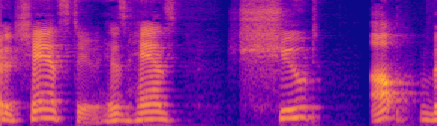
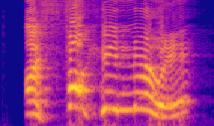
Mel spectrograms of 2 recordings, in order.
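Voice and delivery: loud, high, shrill, booming put-on British accent; 11 dB louder than usual. Retelling how Amir looked you in the face and said this, British accent like Cleo's. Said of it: "pulls on a British accent as close to Cleo's as possible".

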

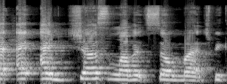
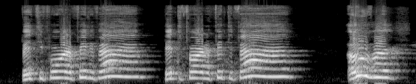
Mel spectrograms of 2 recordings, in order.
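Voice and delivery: put-on woman's radio-style voice, higher pitch; 7 semitones higher than usual. Retelling a film scene where she radios in: imitating a film's female character on radio. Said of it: "there's the scene where she's like".

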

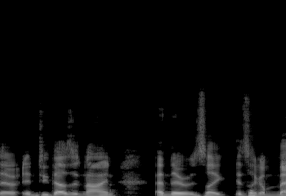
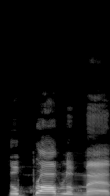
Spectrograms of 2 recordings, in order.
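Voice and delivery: very loud, heavy put-on Jamaican accent, pitched up; 9 semitones higher, 11 dB louder than usual. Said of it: "talking in a Jamaican accent, like".

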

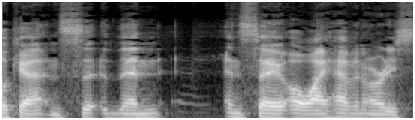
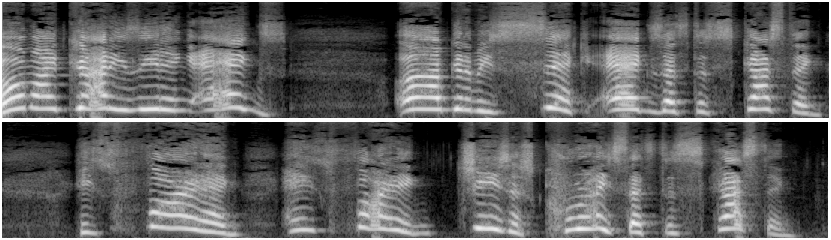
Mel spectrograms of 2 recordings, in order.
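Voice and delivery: mock screaming, very high and shrill. Walking alone in Central Park, speaker retells screaming with nobody near. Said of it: "i'm just screaming this into the void".

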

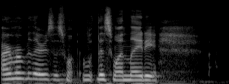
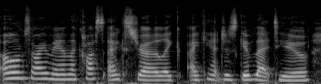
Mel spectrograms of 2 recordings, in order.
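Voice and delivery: normal talking voice

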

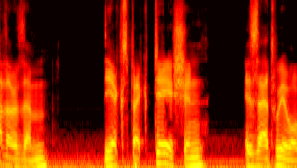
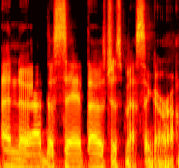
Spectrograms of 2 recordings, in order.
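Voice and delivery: usual speaking voice

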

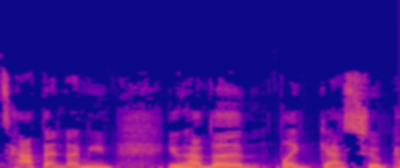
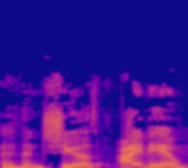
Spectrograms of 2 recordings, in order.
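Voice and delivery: plain

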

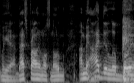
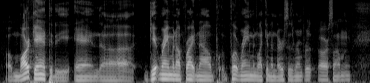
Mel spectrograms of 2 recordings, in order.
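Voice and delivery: ordinary talk, nothing marked

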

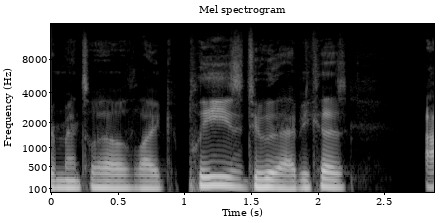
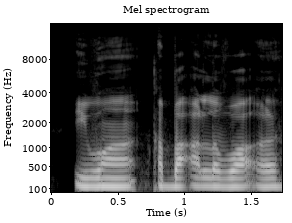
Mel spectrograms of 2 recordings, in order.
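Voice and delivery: stock English accent attempt. Trying to do the rest of the podcast in an English accent. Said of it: "That's all I could do".

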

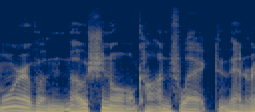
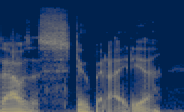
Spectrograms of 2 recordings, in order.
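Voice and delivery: imitated mumble to self, slower; 2 semitones lower, 4 dB quieter than usual. Retelling what a man said after hanging up with his wife, mimicking him mumbling to himself. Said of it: "he just mumbles to himself".

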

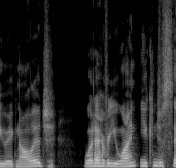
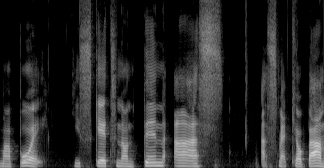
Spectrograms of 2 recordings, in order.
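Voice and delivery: put-on South African accent. Showing off the accents she has been working on, South African mom accent. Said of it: "here's the Santan mom too".

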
